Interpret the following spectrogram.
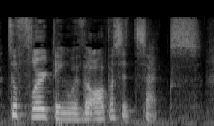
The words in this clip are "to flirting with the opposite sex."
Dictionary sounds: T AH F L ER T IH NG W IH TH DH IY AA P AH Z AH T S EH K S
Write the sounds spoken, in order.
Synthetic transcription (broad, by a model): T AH F L ER T IH NG W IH DH IY AA P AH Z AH T S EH K S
